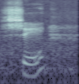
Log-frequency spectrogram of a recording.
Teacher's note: you smile when you pronounce E fermé, closed E sound.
